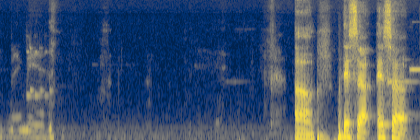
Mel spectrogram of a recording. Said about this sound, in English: This is my phone, so don't pay this no mind, you all.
